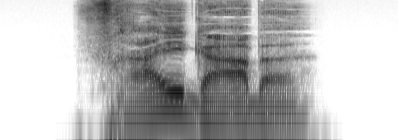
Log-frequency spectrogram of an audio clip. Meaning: clearance, approval, release
- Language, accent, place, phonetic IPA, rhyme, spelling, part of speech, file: German, Germany, Berlin, [ˈfʁaɪ̯ˌɡaːbə], -aɪ̯ɡaːbə, Freigabe, noun, De-Freigabe.ogg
